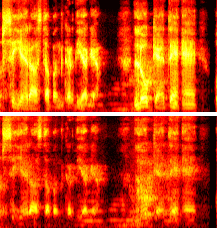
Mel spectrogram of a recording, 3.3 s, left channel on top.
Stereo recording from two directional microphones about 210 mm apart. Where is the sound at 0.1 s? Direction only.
90° left.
